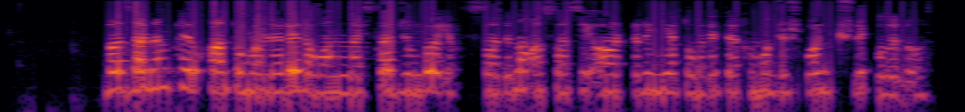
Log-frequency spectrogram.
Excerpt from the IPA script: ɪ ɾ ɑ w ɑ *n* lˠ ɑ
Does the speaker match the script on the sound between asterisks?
yes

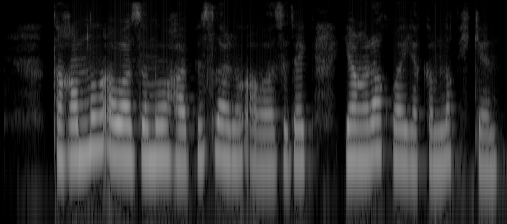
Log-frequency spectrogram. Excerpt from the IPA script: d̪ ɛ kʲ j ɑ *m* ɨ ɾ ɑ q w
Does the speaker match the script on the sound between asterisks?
no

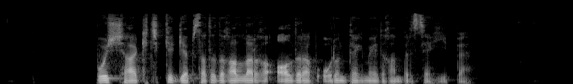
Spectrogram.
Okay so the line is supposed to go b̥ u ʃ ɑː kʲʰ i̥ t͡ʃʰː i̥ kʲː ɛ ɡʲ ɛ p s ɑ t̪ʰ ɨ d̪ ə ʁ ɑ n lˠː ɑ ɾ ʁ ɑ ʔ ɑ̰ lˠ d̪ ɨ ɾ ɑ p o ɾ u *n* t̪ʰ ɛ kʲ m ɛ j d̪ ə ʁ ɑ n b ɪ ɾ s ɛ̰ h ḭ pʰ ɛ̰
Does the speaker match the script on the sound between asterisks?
yes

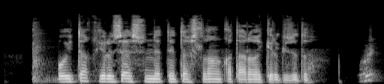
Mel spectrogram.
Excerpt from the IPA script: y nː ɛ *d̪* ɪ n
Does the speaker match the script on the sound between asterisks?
no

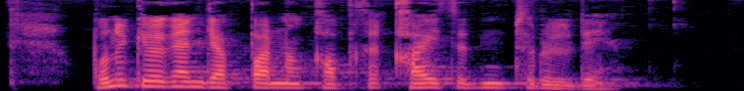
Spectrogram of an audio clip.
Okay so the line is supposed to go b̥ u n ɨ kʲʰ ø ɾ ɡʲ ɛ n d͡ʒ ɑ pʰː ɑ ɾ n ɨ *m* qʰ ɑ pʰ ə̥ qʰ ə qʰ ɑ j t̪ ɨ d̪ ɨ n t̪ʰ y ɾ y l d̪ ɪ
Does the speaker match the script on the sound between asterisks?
no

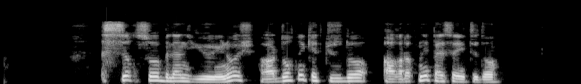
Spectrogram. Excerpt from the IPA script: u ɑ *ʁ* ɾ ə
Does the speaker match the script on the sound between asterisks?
yes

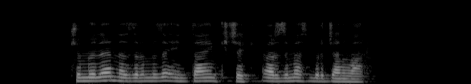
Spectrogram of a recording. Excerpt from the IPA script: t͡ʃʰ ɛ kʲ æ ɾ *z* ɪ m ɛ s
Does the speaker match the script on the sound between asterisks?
yes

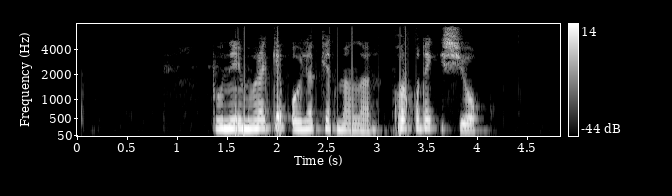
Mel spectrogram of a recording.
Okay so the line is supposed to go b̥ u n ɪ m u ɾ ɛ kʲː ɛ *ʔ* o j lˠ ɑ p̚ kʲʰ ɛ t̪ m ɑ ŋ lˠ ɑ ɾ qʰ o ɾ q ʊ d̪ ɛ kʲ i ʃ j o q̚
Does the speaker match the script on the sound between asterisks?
no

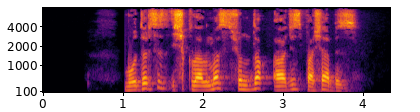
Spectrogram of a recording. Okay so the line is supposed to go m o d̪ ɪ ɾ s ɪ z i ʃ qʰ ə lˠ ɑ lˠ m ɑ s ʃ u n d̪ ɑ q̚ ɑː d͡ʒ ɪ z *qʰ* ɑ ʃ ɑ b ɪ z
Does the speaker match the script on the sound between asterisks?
no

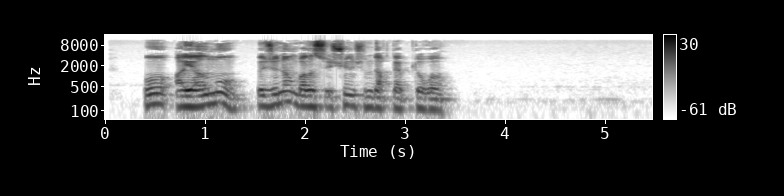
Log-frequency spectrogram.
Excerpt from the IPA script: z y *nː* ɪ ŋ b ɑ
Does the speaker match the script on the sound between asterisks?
no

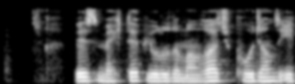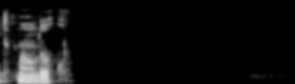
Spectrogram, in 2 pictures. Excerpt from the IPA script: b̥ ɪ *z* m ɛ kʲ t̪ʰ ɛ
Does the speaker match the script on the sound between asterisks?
yes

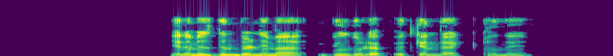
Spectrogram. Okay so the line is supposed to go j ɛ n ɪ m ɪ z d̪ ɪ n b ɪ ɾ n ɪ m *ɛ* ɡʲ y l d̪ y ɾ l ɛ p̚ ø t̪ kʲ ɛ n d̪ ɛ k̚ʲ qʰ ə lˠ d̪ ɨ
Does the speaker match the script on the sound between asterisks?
yes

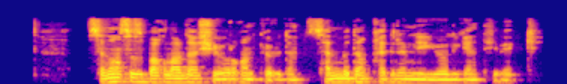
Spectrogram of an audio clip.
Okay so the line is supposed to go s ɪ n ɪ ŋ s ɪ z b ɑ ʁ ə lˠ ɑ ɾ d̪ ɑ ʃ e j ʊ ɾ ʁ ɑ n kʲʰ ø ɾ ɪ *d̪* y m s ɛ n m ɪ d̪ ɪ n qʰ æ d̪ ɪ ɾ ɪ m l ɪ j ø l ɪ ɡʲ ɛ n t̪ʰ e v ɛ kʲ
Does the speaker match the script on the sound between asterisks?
yes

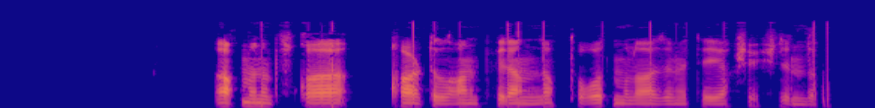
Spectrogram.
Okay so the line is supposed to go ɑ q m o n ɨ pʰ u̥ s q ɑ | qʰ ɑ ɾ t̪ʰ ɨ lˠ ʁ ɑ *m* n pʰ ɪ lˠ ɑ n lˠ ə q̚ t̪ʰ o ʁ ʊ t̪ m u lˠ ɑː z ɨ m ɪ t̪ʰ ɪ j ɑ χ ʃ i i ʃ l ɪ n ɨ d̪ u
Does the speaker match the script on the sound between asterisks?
no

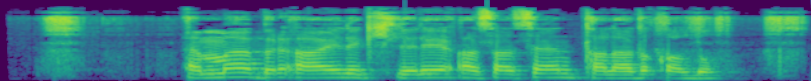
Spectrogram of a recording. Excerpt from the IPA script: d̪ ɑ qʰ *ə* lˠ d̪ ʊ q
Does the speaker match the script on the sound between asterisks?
no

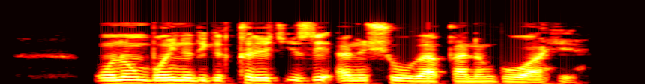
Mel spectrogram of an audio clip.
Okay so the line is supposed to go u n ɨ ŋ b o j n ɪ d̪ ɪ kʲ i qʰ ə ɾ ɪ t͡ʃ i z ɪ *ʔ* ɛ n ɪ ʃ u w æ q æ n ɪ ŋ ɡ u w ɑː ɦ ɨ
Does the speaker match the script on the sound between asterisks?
yes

